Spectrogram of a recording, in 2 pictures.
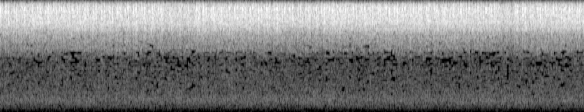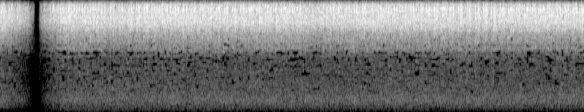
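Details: Crickets chirping, the males stridulating by rubbing one wing's toothed vein against the other: a steady, very high-pitched pulsing trill that drops to a brief silent gap near the middle, then resumes unchanged. No other sounds.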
